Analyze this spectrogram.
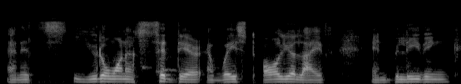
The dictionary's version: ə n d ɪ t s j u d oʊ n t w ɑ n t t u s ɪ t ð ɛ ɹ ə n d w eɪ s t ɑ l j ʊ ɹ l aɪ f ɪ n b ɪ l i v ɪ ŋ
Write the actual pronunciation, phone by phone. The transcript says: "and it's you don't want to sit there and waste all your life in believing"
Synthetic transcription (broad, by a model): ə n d ɪ t s j u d oʊ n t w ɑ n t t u s ɪ t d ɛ ɹ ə n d w eɪ s t ɑ l j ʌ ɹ l aɪ f ɪ n b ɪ l i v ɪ ŋ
